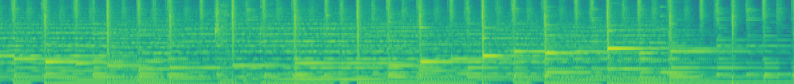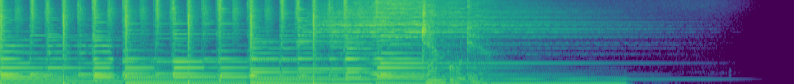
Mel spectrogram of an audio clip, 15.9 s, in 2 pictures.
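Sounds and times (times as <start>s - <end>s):
upbeat summer folk music: 0.0s - 14.0s.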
